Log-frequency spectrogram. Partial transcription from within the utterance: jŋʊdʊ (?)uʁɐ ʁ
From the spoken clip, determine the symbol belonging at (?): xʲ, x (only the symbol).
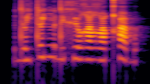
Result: xʲ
